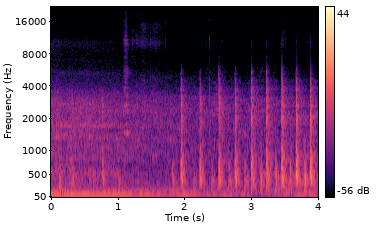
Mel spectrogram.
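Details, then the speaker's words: Volkswagen Polo with knocking over bumps and front tyre wear: light hollow knocks about two a second as the front wheel is rocked side to side; steering rack end play, worn inner rack end. "കിടു കിടു എന്നുള്ള sound കേൾക്കുന്നുണ്ട് അതായത് നമ്മൾ അങ്ങോട്ട് press ചെയ്യുമ്പോൾ sound കേൾക്കുന്നുണ്ട് ഇങ്ങോട്ടും ഇതാണ് ഇതിന്റെ റാക്കിന്റെ പ്ലേ"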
